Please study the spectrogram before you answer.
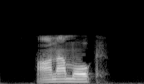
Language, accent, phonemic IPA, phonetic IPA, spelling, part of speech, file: Armenian, Eastern Armenian, /ɑnɑˈmokʰ/, [ɑnɑmókʰ], անամոք, adjective, Hy-անամոք.ogg
- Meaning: disconsolate, inconsolable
